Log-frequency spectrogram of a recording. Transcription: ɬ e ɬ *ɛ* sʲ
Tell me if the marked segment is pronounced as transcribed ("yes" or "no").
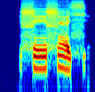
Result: yes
